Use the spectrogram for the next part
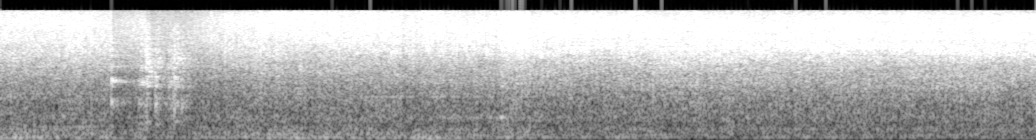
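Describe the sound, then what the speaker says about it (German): Fish frying skin-side down in a hot pan, a loud, dense, steady sizzle close to the microphone with a brief scraping stir near the start. "die Hautseite, die lasse ich weiter braten, bis das Eiweiß hier oben austritt"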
